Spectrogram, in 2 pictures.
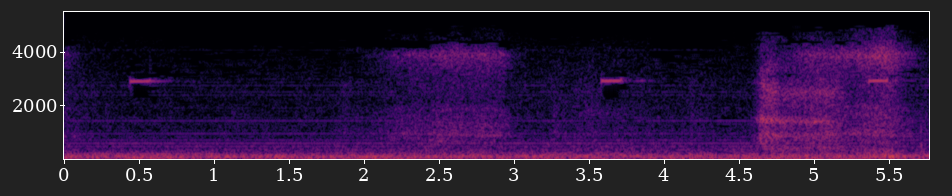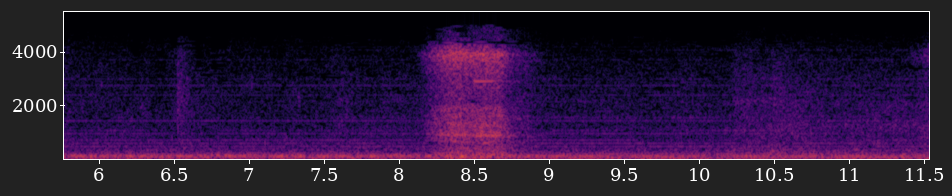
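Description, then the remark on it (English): A manual resuscitation (ambu) bag being squeezed to breathe for a patient taken off a ventilator gives soft, airy whooshes every few seconds. Faint short beeps and a steady low hum sit in the background. “The ambu bag is breathing for him now.”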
